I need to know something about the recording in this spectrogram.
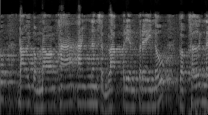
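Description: A man's voice chanting a melodic recitation, holding long notes that glide up and down in pitch.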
